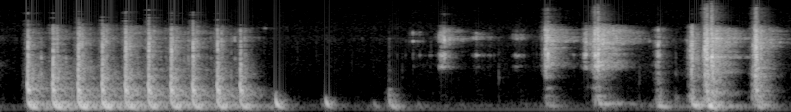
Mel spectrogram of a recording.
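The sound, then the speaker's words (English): Police officers knock on a locked door in a rapid burst of about a dozen loud knocks, followed by a few scattered thumps and rattling, then several more heavy knocks. “Try the door.”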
